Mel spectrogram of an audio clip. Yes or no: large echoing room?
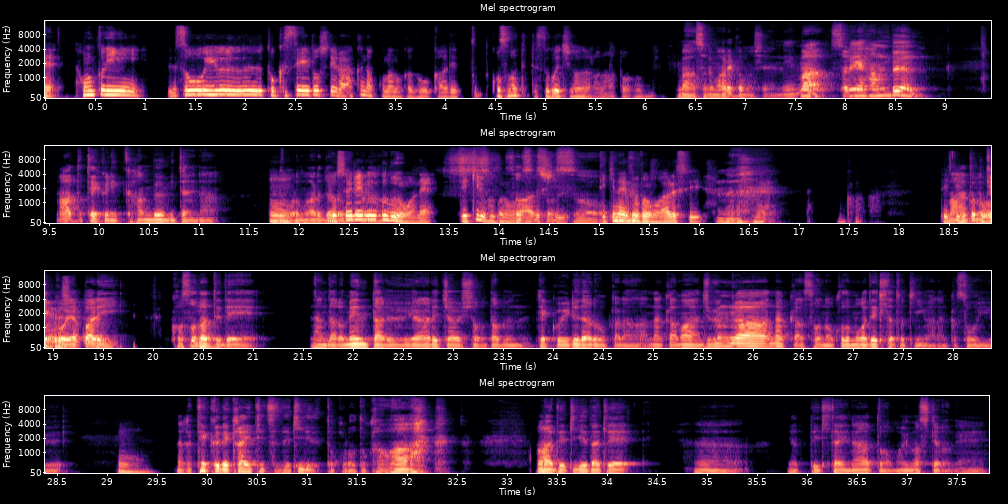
no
